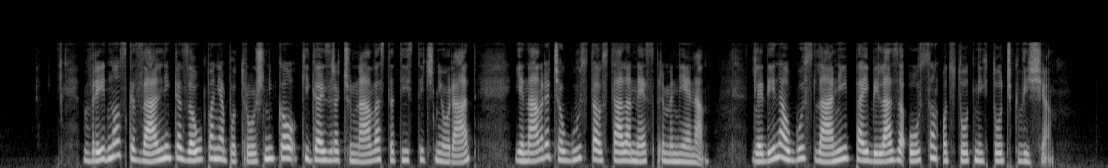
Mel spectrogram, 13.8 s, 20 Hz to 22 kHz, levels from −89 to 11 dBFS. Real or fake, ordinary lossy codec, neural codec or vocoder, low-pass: fake; none; codec, 16 kHz, 4 kbps, FunCodec, trained on LibriTTS, 50 frames a second; none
